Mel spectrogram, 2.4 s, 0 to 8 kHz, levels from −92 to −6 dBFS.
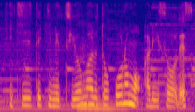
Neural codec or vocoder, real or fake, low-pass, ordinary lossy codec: none; real; 7.2 kHz; none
